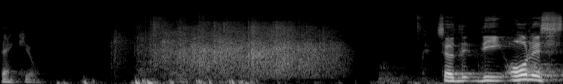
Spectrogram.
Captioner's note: audience applauding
